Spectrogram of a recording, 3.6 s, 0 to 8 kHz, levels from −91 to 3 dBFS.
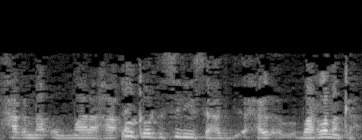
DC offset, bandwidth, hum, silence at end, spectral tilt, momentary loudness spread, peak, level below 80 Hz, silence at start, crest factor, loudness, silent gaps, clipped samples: under 0.1%; 5.2 kHz; none; 0 s; -11.5 dB/octave; 9 LU; -2 dBFS; -62 dBFS; 0 s; 20 dB; -23 LUFS; none; under 0.1%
